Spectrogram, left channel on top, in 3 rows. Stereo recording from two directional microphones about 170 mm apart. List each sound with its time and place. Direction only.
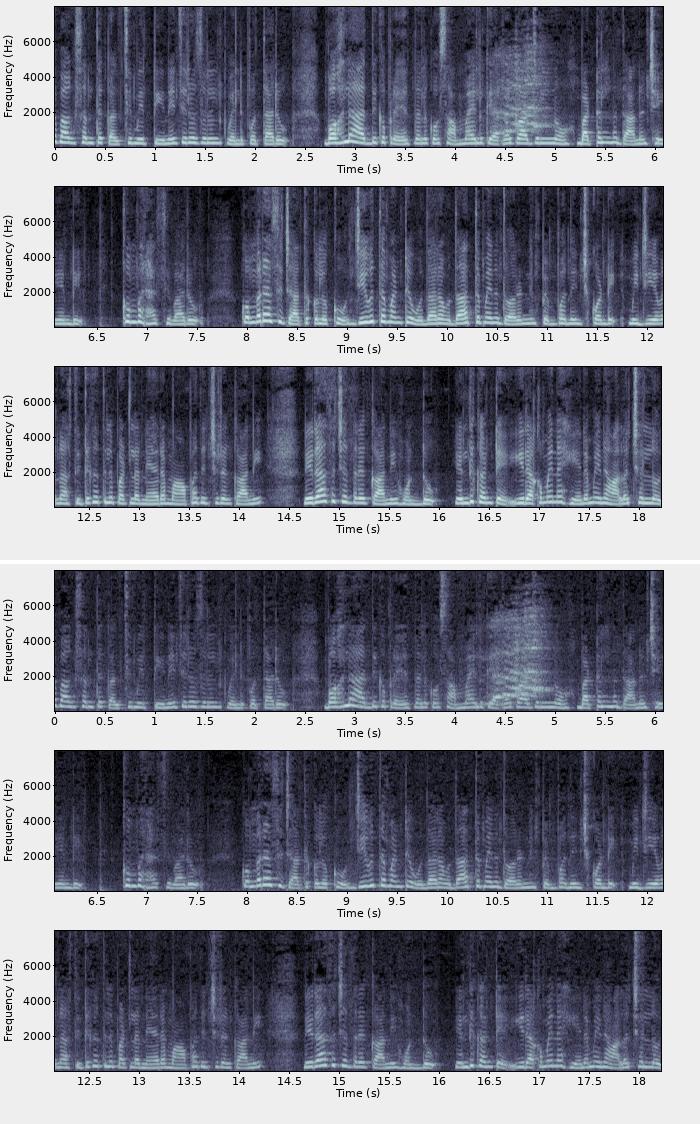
0.0 s speech: 45° left (ahead or behind)
6.7 s a woman's voice: 55° left (ahead or behind)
